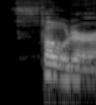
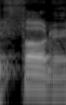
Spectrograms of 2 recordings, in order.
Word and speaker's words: foeder: happens in a wooden foeder. I guess that's how we're pronouncing it, Huck. Is that how we decided? I think we're saying foeder, yeah.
